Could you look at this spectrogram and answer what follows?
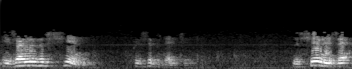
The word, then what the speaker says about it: shin: And if you put it on the sinister side, it is pronounced shin. And if you put it on the dexter side, it is pronounced sin.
